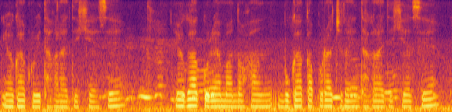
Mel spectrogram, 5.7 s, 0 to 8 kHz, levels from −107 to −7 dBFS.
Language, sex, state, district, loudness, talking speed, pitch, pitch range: Nagamese, female, Nagaland, Dimapur, -16 LUFS, 140 wpm, 160 Hz, 150-170 Hz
